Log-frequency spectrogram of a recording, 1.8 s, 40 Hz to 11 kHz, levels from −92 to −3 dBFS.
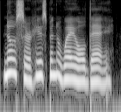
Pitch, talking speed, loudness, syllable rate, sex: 210 Hz, 265 wpm, -15 LUFS, 5.6 syllables/s, female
